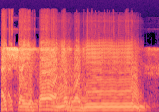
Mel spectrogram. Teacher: والياء في كلمة الرجيم عند الوقف على هذه الكلمة تمد من قبيل المد العارض للسكون الجائز، وفيه القصر بمقدار حركتين هكذا من شيطان الرجيم، وفيه التوسط بمقدار أربع حركات هكذا الشيطان الرجيم، وفيه الإشباع بمقدار ست حركات هكذا الرجيم.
